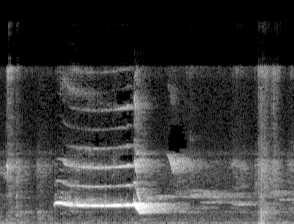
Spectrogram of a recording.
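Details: Common iora, a tame bird, singing energetically at night: a single sustained level whistle lasting under a second, then sliding sharply downward, followed by a softer lower whistle and a click.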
